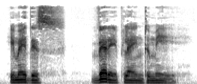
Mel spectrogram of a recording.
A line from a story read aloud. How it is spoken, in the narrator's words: Ramsay said dryly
